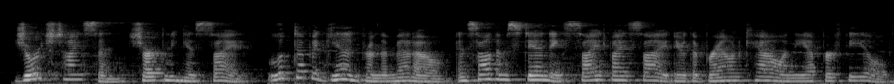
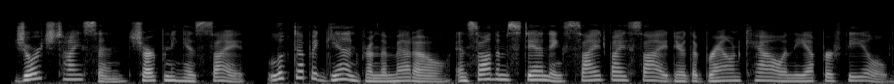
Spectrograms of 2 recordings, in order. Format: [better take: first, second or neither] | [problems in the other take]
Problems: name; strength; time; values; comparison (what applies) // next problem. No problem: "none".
second | noise reduction (neural separator model SepFormer DNS4)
